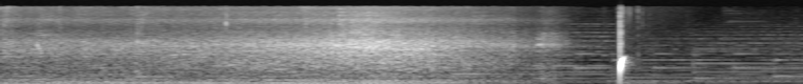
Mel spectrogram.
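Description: A noisy room ambience swells and fades, then a single sharp, loud pop sound effect comes about three seconds in. Soft background music with held notes follows it.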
